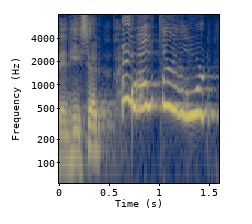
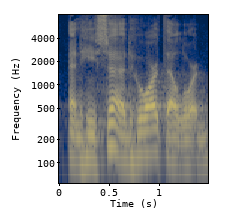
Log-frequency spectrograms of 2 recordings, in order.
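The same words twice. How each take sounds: First: It is said at a very high, terrified pitch. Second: It is said at a normal, calm pitch.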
